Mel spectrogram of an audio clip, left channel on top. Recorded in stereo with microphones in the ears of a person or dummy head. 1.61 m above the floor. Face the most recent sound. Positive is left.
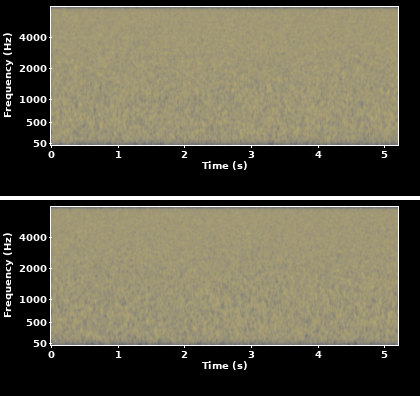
No sound to turn to.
